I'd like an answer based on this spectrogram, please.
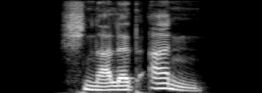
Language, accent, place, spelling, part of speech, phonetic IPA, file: German, Germany, Berlin, schnallet an, verb, [ˌʃnalət ˈan], De-schnallet an.ogg
- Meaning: second-person plural subjunctive I of anschnallen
